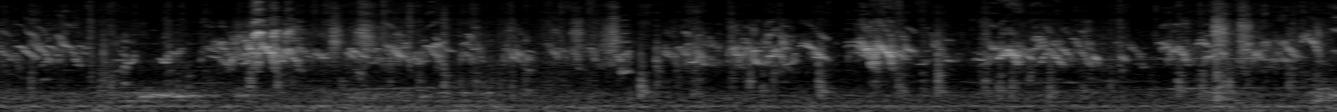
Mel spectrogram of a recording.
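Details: Young chicks at play and feeding give rapid, high-pitched peeps, many voices overlapping in an irregular chatter, with scattered clicks and scratching sounds.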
